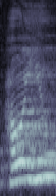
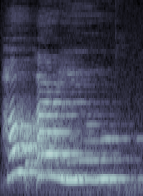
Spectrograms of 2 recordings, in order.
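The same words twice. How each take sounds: First: "How are you?" said fast and bright; quick how are you. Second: Slow how are you. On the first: Teacher showing the quick version of the greeting. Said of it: "Atau cepat". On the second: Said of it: "di bahasa Inggris". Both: Shown as a demonstration.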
